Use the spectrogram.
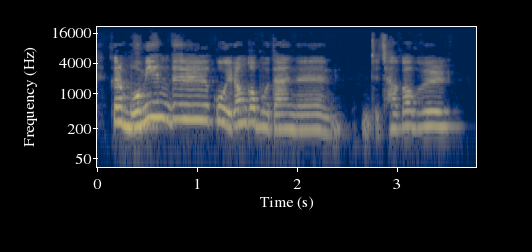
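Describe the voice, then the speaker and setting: A woman speaks at a fairly slow pace in a somewhat breathy voice with lively intonation. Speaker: independent animation director. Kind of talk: interview. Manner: gentle, warm; hesitant, with fillers.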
